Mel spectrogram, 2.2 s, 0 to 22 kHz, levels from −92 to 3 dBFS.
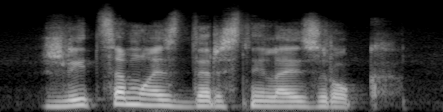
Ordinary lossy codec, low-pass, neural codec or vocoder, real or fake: none; 19.8 kHz; codec, 44.1 kHz, 7.8 kbps, DAC; fake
